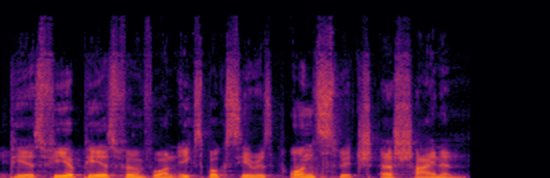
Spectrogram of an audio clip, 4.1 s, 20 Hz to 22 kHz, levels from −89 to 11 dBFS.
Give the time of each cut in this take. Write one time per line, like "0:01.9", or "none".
0:01.1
